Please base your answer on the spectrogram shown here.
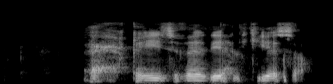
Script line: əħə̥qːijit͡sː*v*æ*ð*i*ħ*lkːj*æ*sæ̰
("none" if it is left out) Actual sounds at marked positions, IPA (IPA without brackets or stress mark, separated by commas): v, ð, ħ, æ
